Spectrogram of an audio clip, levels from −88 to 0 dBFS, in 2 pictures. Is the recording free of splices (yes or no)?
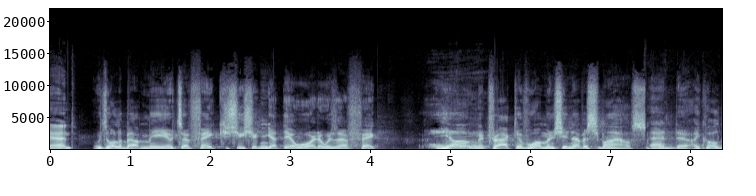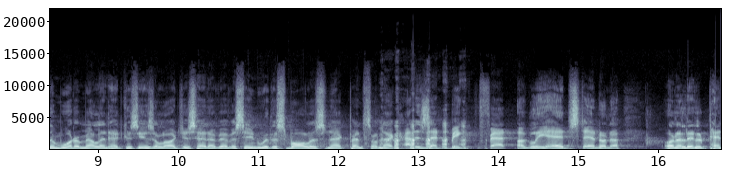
no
